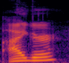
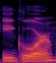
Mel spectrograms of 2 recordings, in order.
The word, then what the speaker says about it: Igor: No, So IGOR went I number believe 1. it's pronounced Igor.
